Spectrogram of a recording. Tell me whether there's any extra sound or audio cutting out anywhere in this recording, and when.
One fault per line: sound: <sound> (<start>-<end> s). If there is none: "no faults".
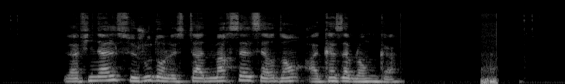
sound: laugh (4.8-5.0 s)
